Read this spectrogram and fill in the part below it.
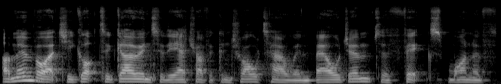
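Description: Low-voiced man, relaxed. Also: brisk. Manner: relaxed, rambling with many fillers. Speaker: podcast guest, engineering manager. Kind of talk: casual interview answers.

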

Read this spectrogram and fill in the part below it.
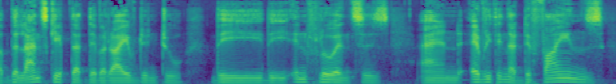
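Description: A man in his forties hosting an interview, asking long, halting questions full of fillers. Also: deep voice, a little mellow. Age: 40s. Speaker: podcast host.

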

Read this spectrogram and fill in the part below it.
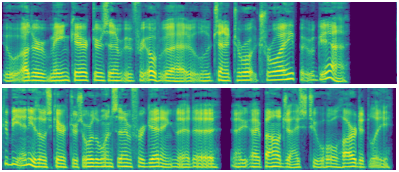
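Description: A man with a gravelly, fry-edged voice of middling pitch rambles as a sleep podcast host. He halts, doubles back and drifts between thoughts, reassuring and undemanding. The sound is close and dry, with no room around it. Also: steady tone, a little mellow, no room sound. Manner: meandering, halting, trailing off with repeated false starts; reassuring, low-pressure. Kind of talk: rambling, unscripted bedtime podcast monologue.

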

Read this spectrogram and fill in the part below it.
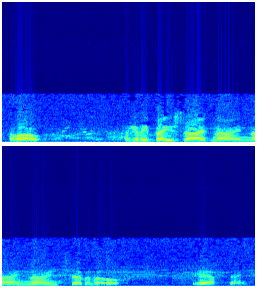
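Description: A muffled, lightly hissy old radio recording carries a harried male police officer. His voice sits fairly high and swings widely as he pushes his point, urgent and stammering, earnest to the core. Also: sing-song, a little slow. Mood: subdued. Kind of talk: 1950s radio drama acting.

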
